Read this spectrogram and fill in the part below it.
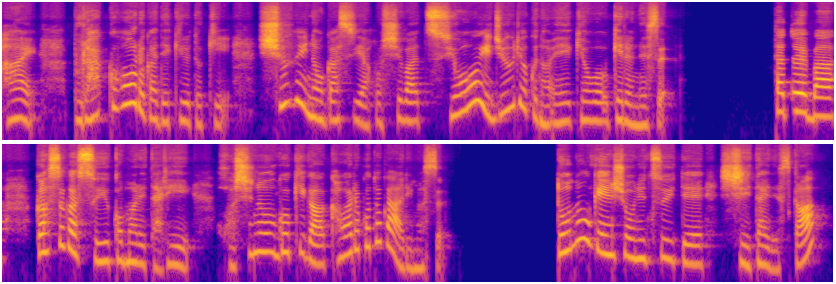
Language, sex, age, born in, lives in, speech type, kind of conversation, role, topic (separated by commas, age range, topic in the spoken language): Japanese, female, 55-59, United States, United States, read, expert-assistant, expert, 星は本当に“生まれて” “死ぬ”と聞きましたが、それはどうやって確かめられているのですか？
